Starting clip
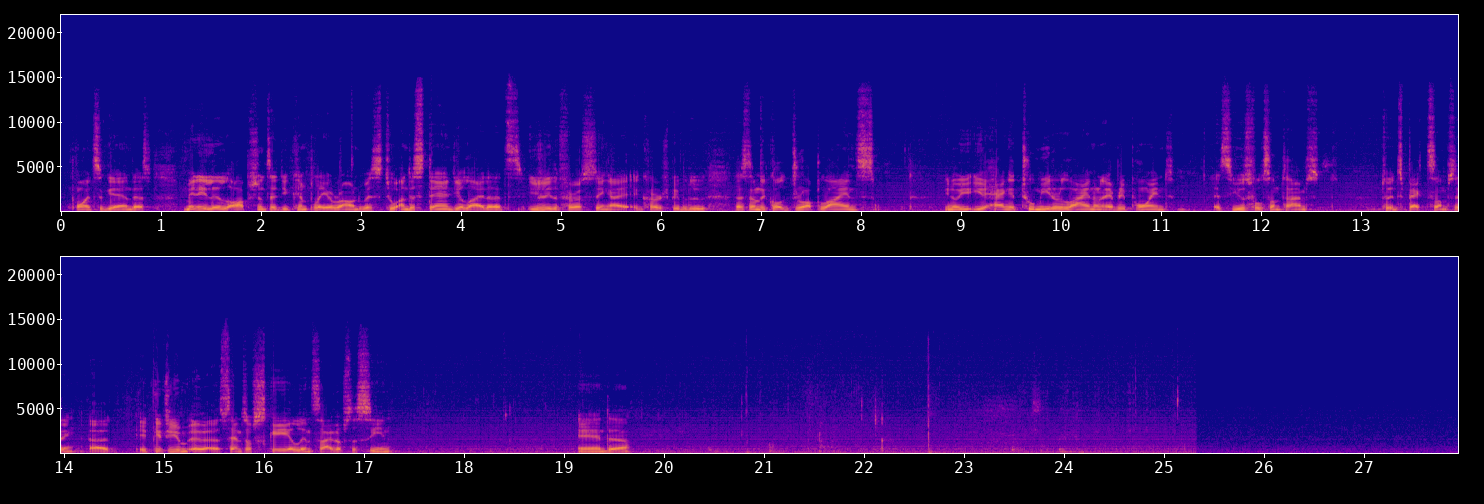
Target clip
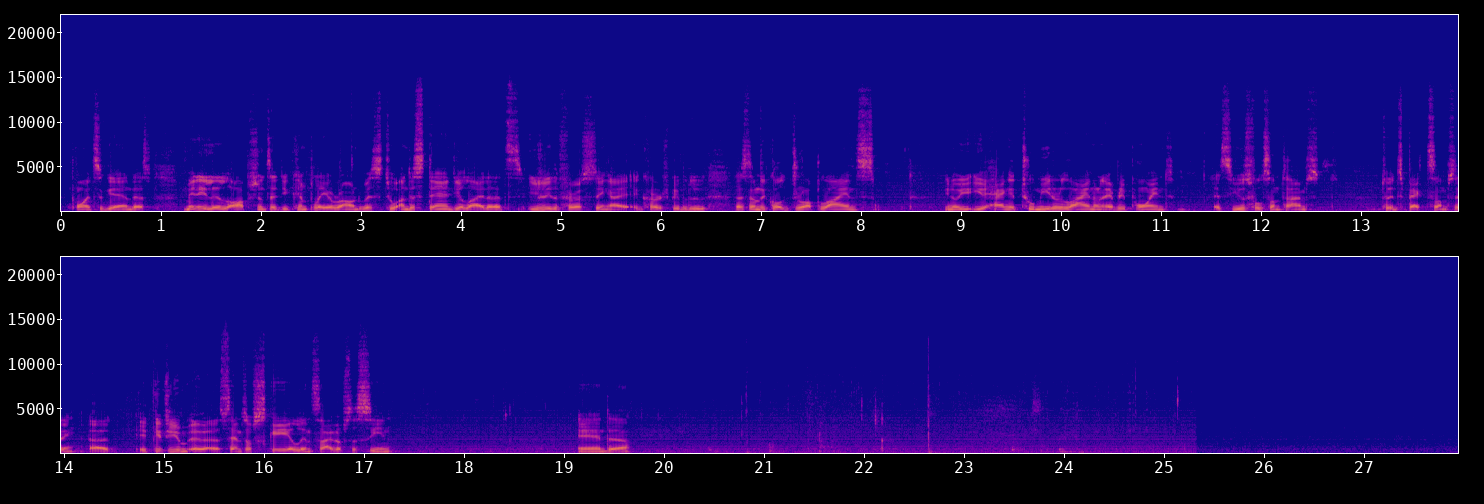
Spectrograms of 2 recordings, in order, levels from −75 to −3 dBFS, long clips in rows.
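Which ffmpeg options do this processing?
ffmpeg -i in.wav -af "lowshelf=frequency=170:gain=-5.5,volume=-6dB" out.wav

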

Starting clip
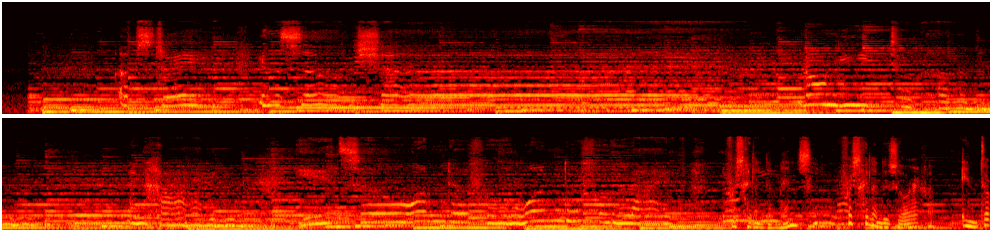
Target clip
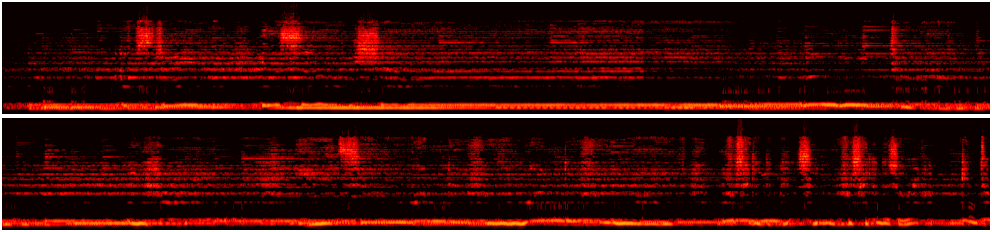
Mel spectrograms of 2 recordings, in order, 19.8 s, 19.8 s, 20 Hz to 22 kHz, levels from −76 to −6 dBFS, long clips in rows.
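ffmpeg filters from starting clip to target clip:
ffmpeg -i in.wav -filter_complex "[0:a]asettb=1/sr,asplit=3[link_01][link_02][link_03];[link_01]atrim=end=6.414[link_04];[link_02]atrim=start=6.41:end=8.9,asetpts=PTS-STARTPTS,afade=type=in:duration=0.004:curve=qsin,afade=type=out:start_time=2.486:duration=0.004:curve=qsin,equalizer=frequency=250:width_type=o:width=1:gain=3,equalizer=frequency=1000:width_type=o:width=1:gain=-7,equalizer=frequency=2000:width_type=o:width=1:gain=-10,equalizer=frequency=8000:width_type=o:width=1:gain=-7[link_05];[link_03]atrim=start=8.896[link_06];[link_04][link_05]acrossfade=duration=0.004:curve1=hsin:curve2=qsin[link_07];[link_07][link_06]acrossfade=duration=0.004:curve1=qsin:curve2=hsin,acontrast=57,adynamicequalizer=threshold=0.0126:dfrequency=210:dqfactor=0.72:tfrequency=210:tqfactor=0.72:attack=5:release=100:ratio=0.375:range=2.5:mode=cutabove:tftype=bell,afftfilt=real='re*(1-between(b*sr/4096,400,1000))':imag='im*(1-between(b*sr/4096,400,1000))':win_size=4096:overlap=0.75,asoftclip=type=hard:threshold=-21.5dB,acrossover=split=210|3000[link_08][link_09][link_10];[link_09]acompressor=threshold=-42dB:ratio=6[link_11];[link_08][link_11][link_10]amix=inputs=3:normalize=0,afftfilt=real='re*eq(mod(floor(b*sr/1024/250),2),1)':imag='im*eq(mod(floor(b*sr/1024/250),2),1)':win_size=1024:overlap=0.75" out.wav

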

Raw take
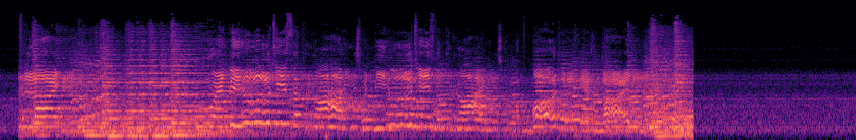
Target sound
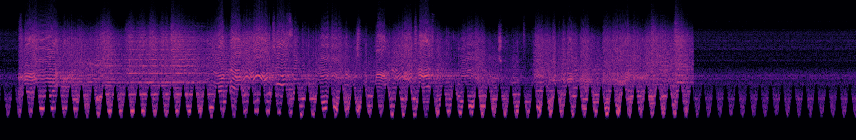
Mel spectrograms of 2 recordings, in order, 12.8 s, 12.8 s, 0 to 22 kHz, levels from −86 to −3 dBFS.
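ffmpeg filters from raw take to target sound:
ffmpeg -i in.wav -filter_complex "[0:a]asplit=2[link_01][link_02];[link_02]highpass=frequency=720:poles=1,volume=28dB,asoftclip=type=tanh:threshold=-9.5dB[link_03];[link_01][link_03]amix=inputs=2:normalize=0,lowpass=frequency=1500:poles=1,volume=-6dB,equalizer=frequency=125:width_type=o:width=1:gain=-6,equalizer=frequency=250:width_type=o:width=1:gain=10,equalizer=frequency=500:width_type=o:width=1:gain=-10,equalizer=frequency=1000:width_type=o:width=1:gain=-10,equalizer=frequency=2000:width_type=o:width=1:gain=-11,equalizer=frequency=8000:width_type=o:width=1:gain=12,afftfilt=real='re*gte(b*sr/1024,560*pow(2100/560,0.5+0.5*sin(2*PI*5.9*pts/sr)))':imag='im*gte(b*sr/1024,560*pow(2100/560,0.5+0.5*sin(2*PI*5.9*pts/sr)))':win_size=1024:overlap=0.75,volume=-7dB" out.wav

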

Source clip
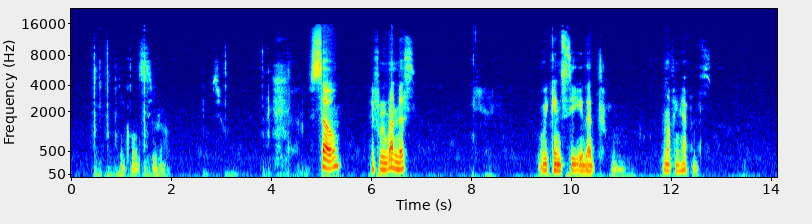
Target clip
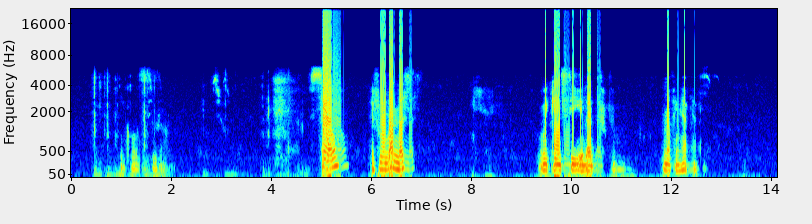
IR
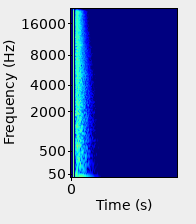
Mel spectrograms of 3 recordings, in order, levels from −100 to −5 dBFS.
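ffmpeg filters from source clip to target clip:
-af "aresample=11025,aresample=44100,aeval=exprs='(mod(5.96*val(0)+1,2)-1)/5.96':channel_layout=same,aecho=1:1:196:0.1"

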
